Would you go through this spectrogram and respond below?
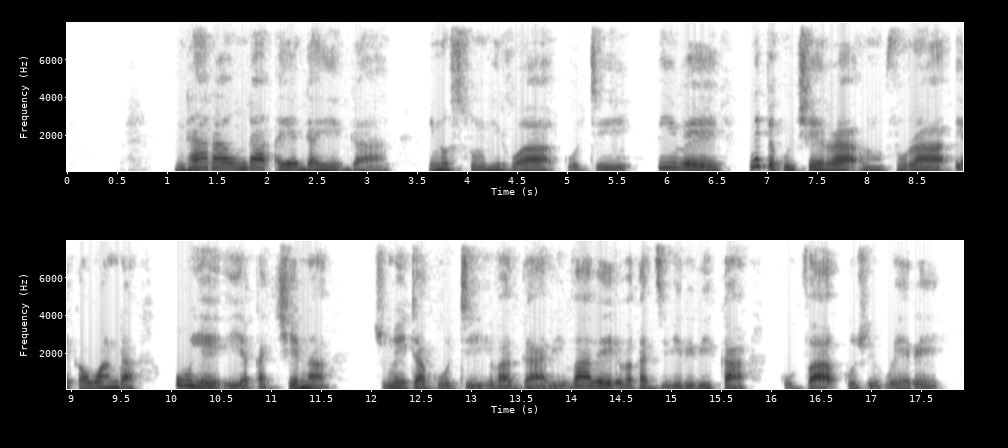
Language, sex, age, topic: Ndau, female, 25-35, health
